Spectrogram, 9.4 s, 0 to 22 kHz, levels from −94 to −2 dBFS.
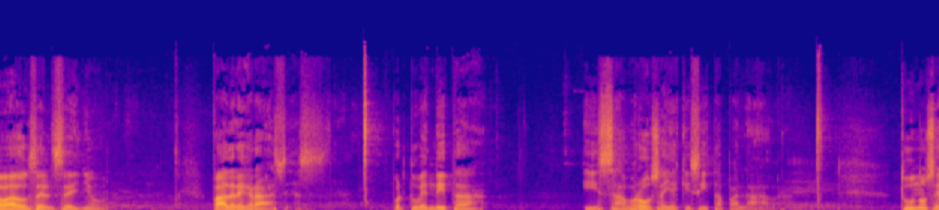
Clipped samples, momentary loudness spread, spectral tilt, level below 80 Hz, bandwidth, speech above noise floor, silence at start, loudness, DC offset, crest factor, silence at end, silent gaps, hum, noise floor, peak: under 0.1%; 24 LU; -3.5 dB/octave; -64 dBFS; 17.5 kHz; 36 dB; 0 s; -28 LUFS; under 0.1%; 26 dB; 0 s; none; none; -63 dBFS; -4 dBFS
